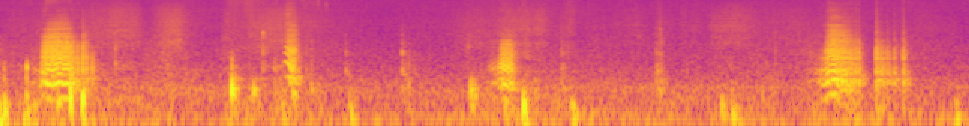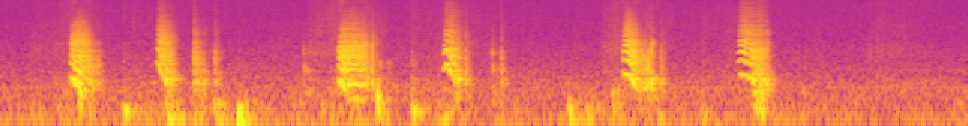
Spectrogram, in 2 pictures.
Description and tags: Floor Creak
Creak of the floor when it is stepped on.
floor, wood, creak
